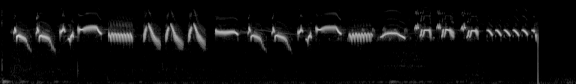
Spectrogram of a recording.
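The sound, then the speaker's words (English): A skylark's song pours out in a rapid, continuous stream of high, warbling chirps and trills, bright, ending in a quick run of repeated notes with no voices. “Yeah, well, it's the lark, The lark.”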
